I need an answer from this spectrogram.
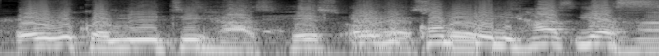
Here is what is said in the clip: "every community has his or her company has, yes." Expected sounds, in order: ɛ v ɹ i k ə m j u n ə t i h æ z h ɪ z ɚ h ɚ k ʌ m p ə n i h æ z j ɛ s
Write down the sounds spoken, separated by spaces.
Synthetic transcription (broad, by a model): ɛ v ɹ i k ə m j u n ə t i h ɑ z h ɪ s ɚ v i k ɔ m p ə n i h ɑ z j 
